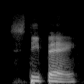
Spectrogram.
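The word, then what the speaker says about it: Stipe: how you say his name steeped a Miocic steep a okay steep a versus Francis and the up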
